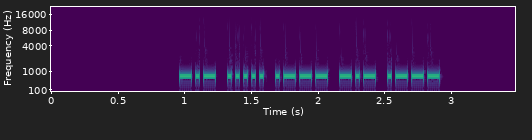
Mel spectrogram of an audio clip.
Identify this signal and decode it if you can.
Morse code, heard as a keyed tone, about 40 wpm, 700 Hz. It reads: K5JKJ
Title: USA Call Signs - 5 Characters - Repeated 3x - 40wpm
